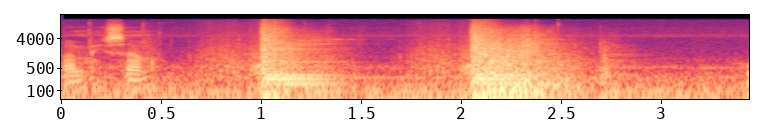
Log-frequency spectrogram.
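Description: A heavy metal door bangs open.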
